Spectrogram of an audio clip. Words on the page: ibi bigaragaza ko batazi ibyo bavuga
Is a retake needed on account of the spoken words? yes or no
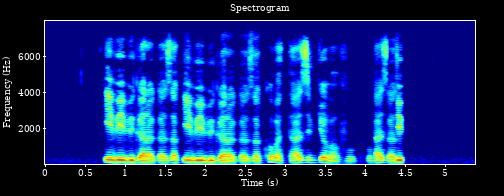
yes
